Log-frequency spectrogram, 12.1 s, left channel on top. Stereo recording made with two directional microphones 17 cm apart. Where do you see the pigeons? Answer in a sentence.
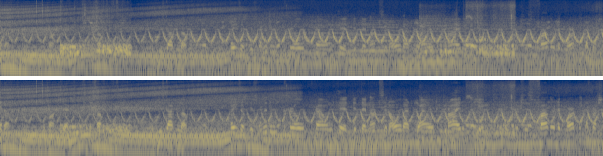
You can hear the pigeons on the left.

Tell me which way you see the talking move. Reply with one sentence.
You can hear the talking stay in one place.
